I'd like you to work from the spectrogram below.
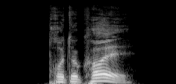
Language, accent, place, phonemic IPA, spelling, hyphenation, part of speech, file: German, Germany, Berlin, /pʁotoˈkɔl/, Protokoll, Pro‧to‧koll, noun, De-Protokoll.ogg
- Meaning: 1. protocol 2. minutes (of a meeting)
